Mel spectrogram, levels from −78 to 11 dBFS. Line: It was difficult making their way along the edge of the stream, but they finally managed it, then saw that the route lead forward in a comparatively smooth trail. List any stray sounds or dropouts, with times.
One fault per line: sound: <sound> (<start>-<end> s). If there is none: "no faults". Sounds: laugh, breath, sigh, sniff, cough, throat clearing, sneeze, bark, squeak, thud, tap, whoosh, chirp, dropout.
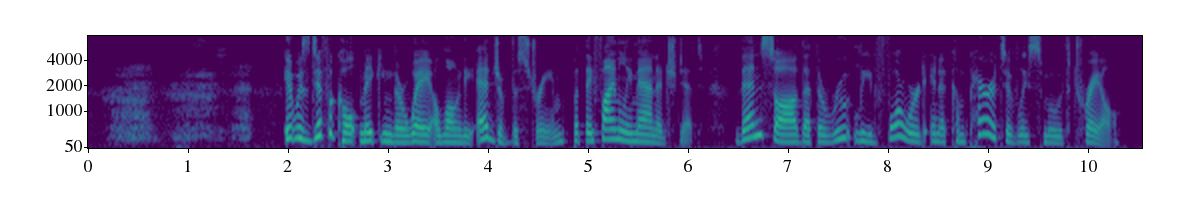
sound: breath (0.1-1.7 s)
